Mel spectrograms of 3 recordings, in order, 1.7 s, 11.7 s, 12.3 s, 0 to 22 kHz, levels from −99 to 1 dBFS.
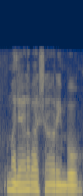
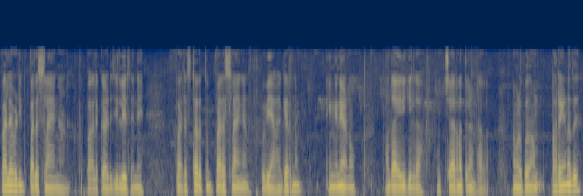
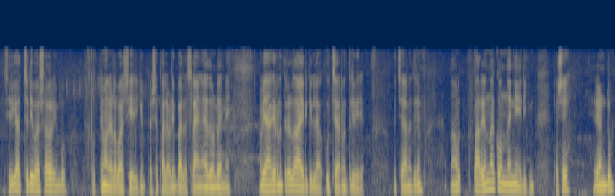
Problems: none marked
